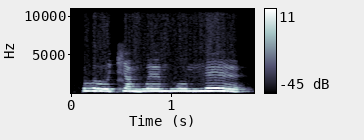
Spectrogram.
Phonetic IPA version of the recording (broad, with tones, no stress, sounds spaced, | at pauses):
l ɤː˨˩ t͡ɕ a˨˩ ŋ w ɛː˧ m w o˧ m ŋ ɛː˥˩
